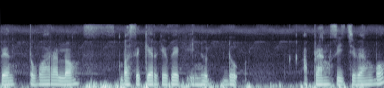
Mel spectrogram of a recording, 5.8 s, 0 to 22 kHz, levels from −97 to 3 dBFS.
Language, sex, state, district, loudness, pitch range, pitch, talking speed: Karbi, male, Assam, Karbi Anglong, -20 LUFS, 100-125 Hz, 120 Hz, 115 wpm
